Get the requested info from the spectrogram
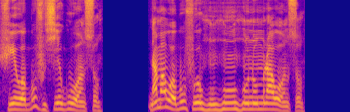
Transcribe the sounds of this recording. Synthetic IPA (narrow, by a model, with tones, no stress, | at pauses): fᶣi˨e˨wɔ˨bʊ˦fu˨si˦e˦ɡu˦wɔ̃˨n̩˨sʊ˦ | nã˨mã˦wɔ˨bʊ˦fu˨o˦ɦũ˨ɦũ˦ɦʊ̃˦nʊ̃˦m̩˦ɾã˦wɔ̃˨n̩˨sʊ˦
